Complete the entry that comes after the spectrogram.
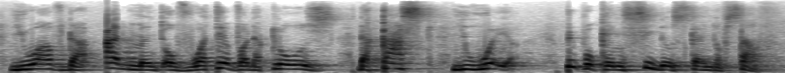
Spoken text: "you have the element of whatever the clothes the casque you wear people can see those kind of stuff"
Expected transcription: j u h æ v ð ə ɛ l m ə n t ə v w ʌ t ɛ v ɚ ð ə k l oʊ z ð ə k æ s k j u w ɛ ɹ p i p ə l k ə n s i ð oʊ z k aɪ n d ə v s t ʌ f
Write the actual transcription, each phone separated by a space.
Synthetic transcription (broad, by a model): j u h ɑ v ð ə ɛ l m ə n t ə v w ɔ t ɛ v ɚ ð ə k l oʊ z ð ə k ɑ s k j u w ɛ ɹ p i p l k ə n s i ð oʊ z k aɪ n d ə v s t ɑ f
